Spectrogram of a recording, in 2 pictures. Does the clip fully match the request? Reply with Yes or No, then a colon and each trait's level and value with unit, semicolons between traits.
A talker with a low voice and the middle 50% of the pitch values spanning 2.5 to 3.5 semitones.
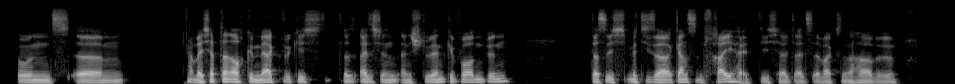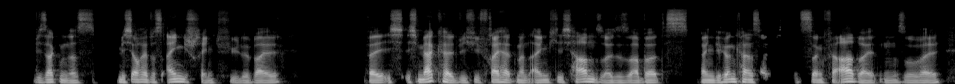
Yes: low, 100 Hz; average, 2.8 semitones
